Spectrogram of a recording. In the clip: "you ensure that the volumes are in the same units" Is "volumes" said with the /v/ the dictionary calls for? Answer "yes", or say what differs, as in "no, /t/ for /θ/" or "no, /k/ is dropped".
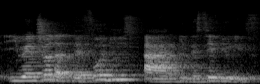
no, /f/ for /v/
